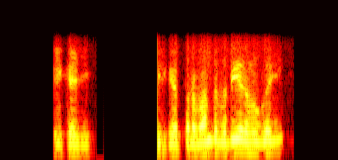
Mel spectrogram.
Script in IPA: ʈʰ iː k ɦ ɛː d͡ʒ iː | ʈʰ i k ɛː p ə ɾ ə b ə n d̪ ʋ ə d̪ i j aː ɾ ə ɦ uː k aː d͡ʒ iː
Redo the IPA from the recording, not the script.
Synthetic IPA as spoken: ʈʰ iː k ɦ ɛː d͡ʒ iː | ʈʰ iː k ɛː p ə ɾ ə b ə n d̪ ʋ ə d̪ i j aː ɾ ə ɦ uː ɡ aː d͡ʒ iː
